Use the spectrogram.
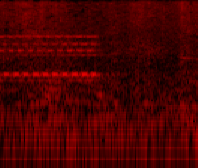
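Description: A telephone rings in a room during a lecture: a short, quiet electronic tone that rings for under a second and then stops, leaving faint room noise.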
